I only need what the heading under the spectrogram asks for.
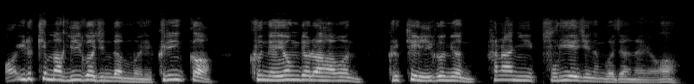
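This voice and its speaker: A middle-aged man from South Korea preaches to his congregation with a fairly high, very animated voice that swings widely in pitch. He poses questions and answers them himself, drawing out key words for emphasis. The recording is dry and close. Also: fairly quick, no echo. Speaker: pastor. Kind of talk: sermon, Bible teaching to a congregation.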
